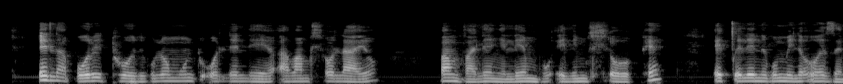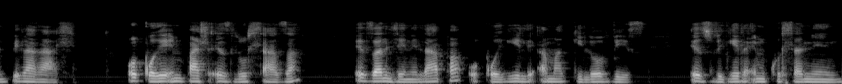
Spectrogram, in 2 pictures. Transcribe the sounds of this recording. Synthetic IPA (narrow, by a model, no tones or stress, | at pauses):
ɛlab̥ʱoɾatʰoriɣulomuntʼṵʔɔlɛlɛjɔʔaβam̩ɬɔlaːjɔ | βam̩valɛŋɛlembʱuʔelim̩ɬɔːpʰɛː | ǀɛleniɣumilɛɔwɛzempʼilaɣaɬɛ̥ | ɔɡ͡ǃʱɔɣɛimpʼaɬa̰ʔeziluɬa̰za | ɛ̰zand͡ɮʱenilapʰaʔɔ̰ɡ͡ǃʱeɣilɛ̰ʔa̰maɡ̥ʱilovisi̥ | eziviɣɛla̰ʔem̩kʰuɬaneːni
